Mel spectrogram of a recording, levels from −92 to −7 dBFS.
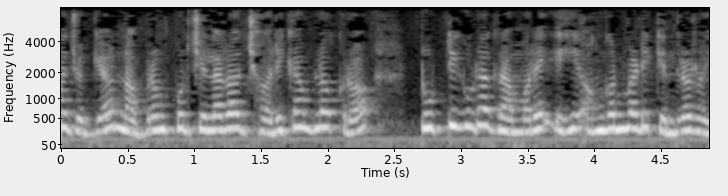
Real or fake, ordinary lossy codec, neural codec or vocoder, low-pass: real; none; none; none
